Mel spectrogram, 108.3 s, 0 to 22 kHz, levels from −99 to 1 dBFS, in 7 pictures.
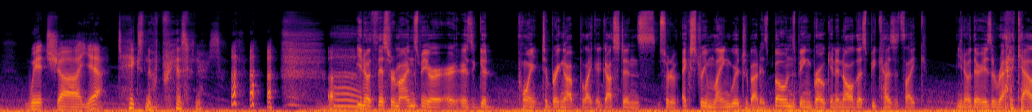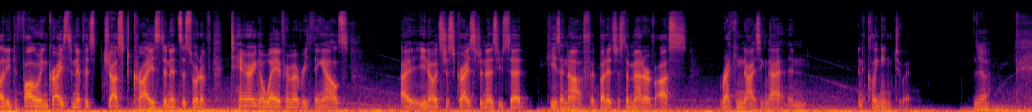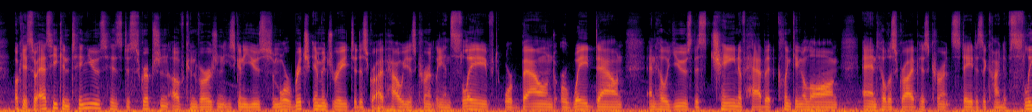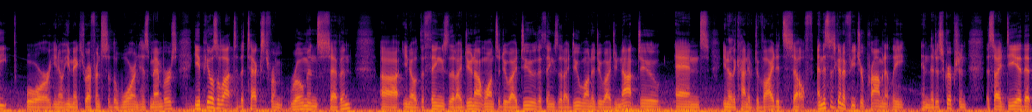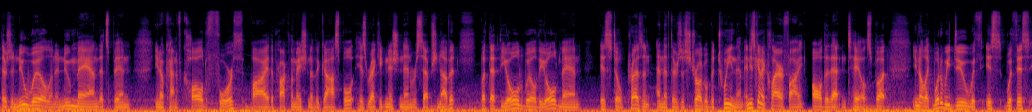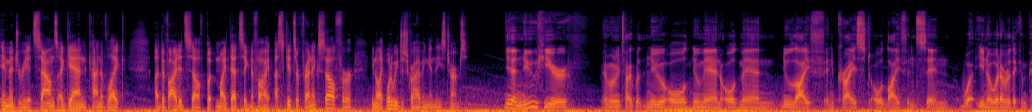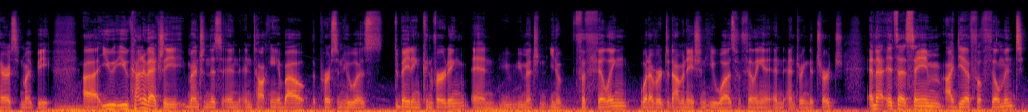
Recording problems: low rumble; faint; throughout; 25 dB below the speech

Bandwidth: 14.5 kHz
